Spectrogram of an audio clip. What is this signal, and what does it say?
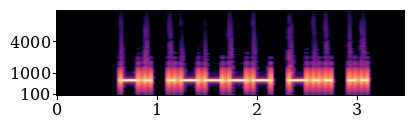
Morse code, heard as a keyed tone, about 20 wpm, 700 Hz. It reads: N1DI
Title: USA Call Signs - 6x Character Spacing - 20wpm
